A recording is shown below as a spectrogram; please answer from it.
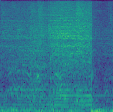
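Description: BMX bike tyres rolling over a skatepark's ramps and floor in a low, steady rumble, in a hall with voices and music.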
